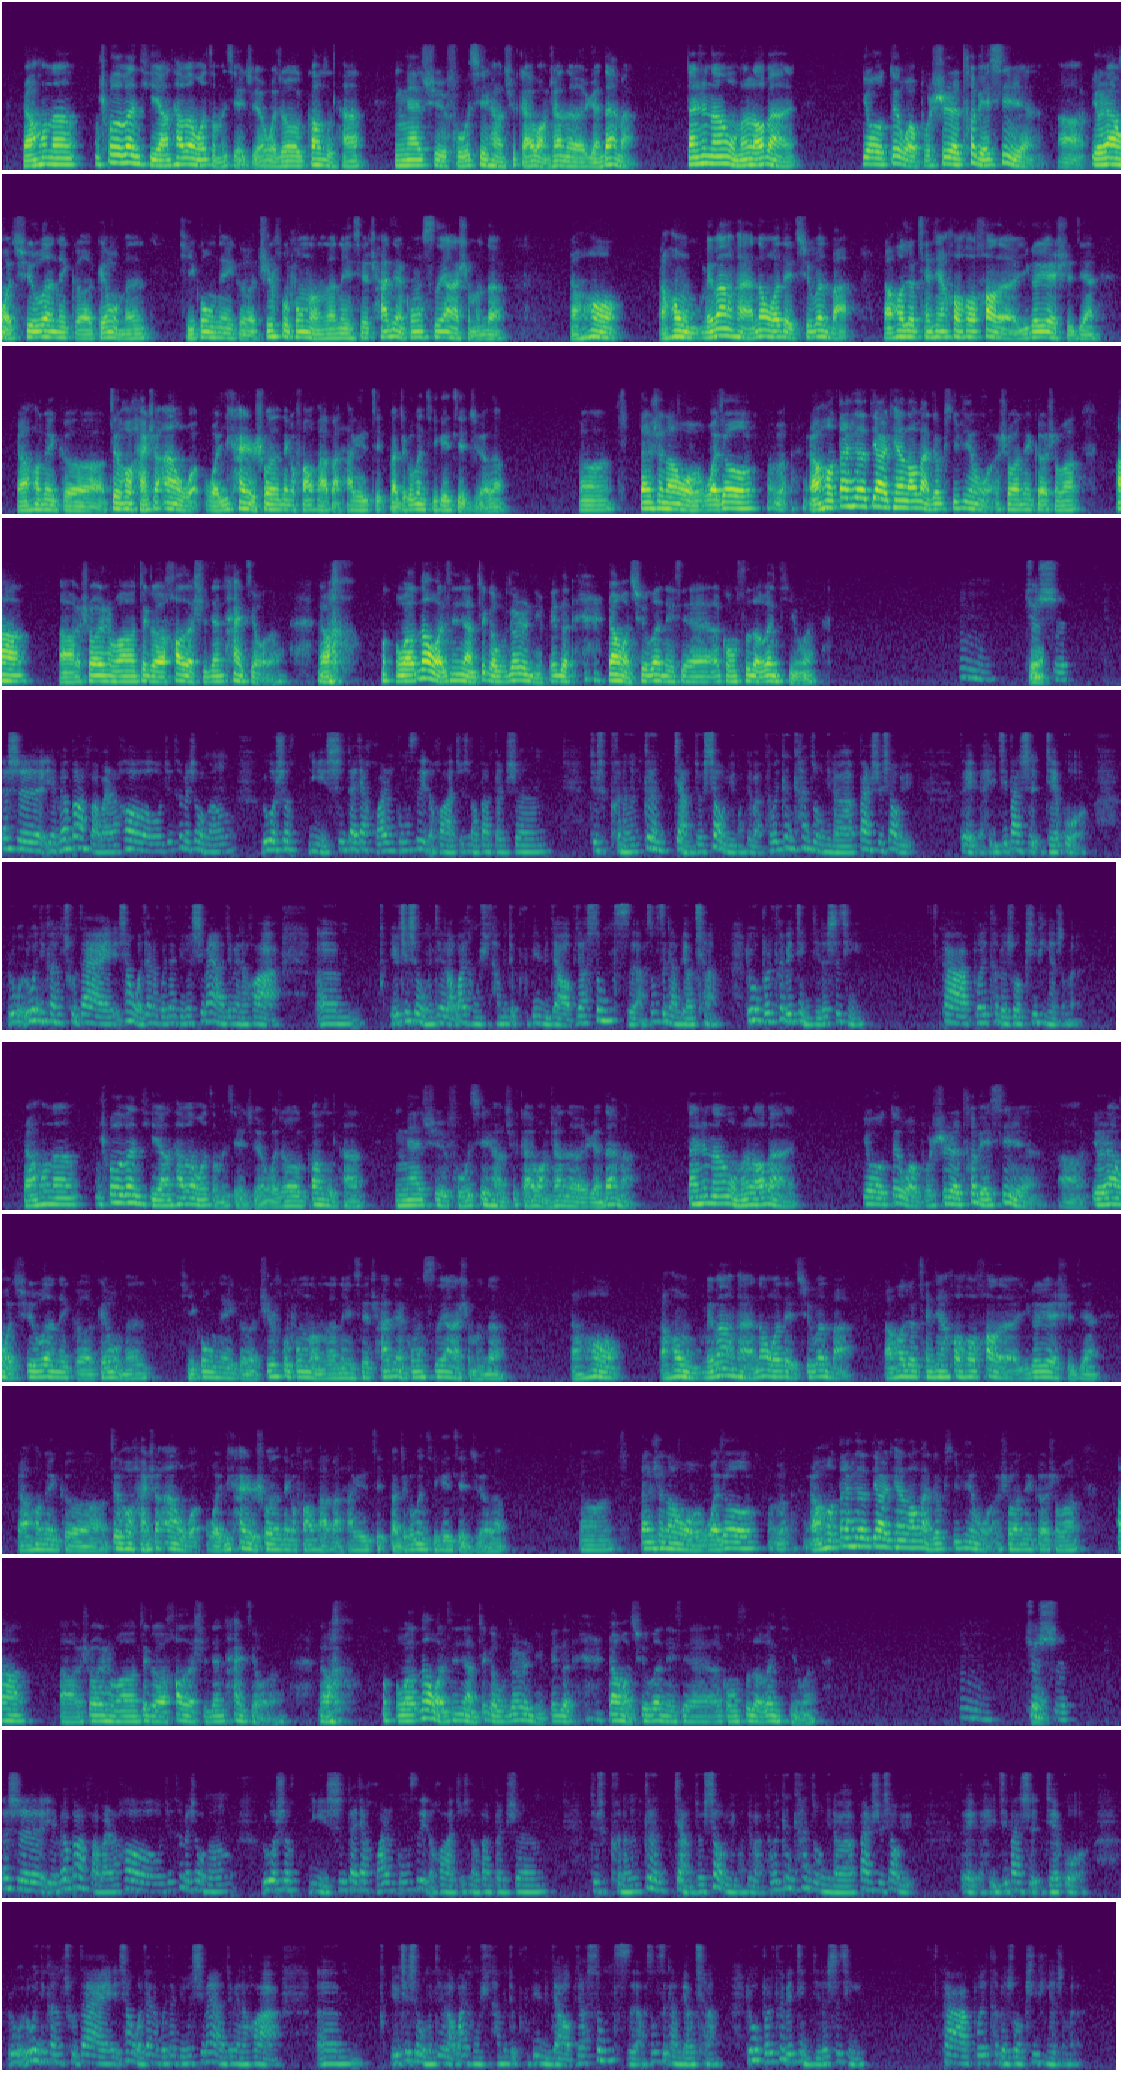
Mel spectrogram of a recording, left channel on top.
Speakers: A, on the left (about 75°); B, on the left (about 30°).
A: 然后呢，出了问题啊，然后他问我怎么解决，我就告诉他应该去服务器上去改网站的源代码。但是呢，我们老板又对我不是特别信任啊，又让我去问那个给我们提供那个支付功能的那些插件公司呀什么的。然后，然后没办法，那我得去问吧。然后就前前后后耗了一个月时间，然后那个最后还是按我我一开始说的那个方法把它给解，把这个问题给解决了。嗯，但是呢，我我就，呃然后，但是第二天老板就批评我说那个什么，啊啊，说什么这个耗的时间太久了，然后 <laughs> 我那我心想，这个不就是你非得让我去问那些公司的问题吗？
B: 嗯，确实。
A: 对。
B: 但是也没有办法吧。然后我觉得，特别是我们如果是你是在一家华人公司里的话，就是老板本身就是可能更讲究效率嘛，对吧？他会更看重你的办事效率，对，以及办事结果。如果如果你可能处在像我这样的国家，比如说西班牙这边的话，嗯，尤其是我们这些老外同事，他们就普遍比较比较松弛啊，松弛感比较强。如果不是特别紧急的事情，他不会特别说批评啊什么，的。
